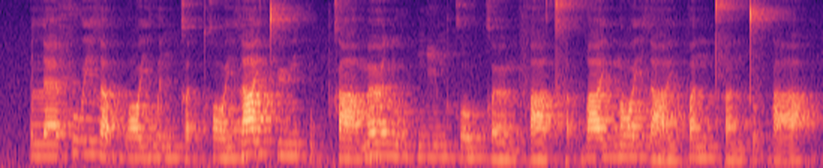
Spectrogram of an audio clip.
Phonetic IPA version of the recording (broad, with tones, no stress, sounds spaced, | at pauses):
l ɛː˧ f uː˥ j l ɐ˨ p̚ w ɔː˨˧ j w ɪ˨ ŋ k ɐ˨ t̚ k ɔː˨˧ j l aː˥ j t̪ʰ yː˧ m kʷ ɐ˨˥ p̚ k aː˨ m œː˥ l uː˧ p̚ ŋ iː˧ m k o˧ w k œː˧ m f aː˧ t̪ʰ ɐ˨ k̚ w aː˥ j n̪ ɔː˥ j l aː˨ j p ɐ˥ n t̪ʰ ɐ˨˧ n t̪ ʊ˨˥ k̚ aː˨˧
